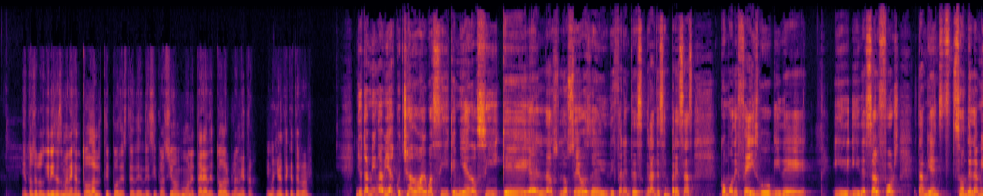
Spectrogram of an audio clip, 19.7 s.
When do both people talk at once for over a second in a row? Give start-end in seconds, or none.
none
